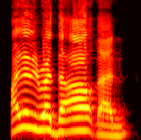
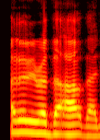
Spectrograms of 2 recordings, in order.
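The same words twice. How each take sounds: First: Laughing. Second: Said in the usual way. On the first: Real, not acted.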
